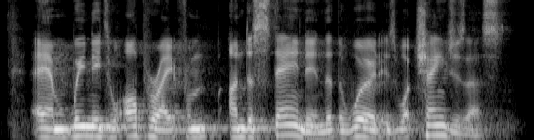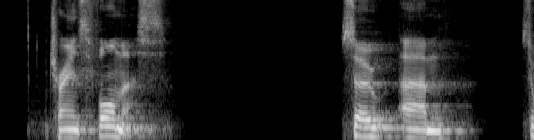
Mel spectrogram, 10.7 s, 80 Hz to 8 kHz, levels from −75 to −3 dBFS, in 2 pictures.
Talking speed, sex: 105 wpm, male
